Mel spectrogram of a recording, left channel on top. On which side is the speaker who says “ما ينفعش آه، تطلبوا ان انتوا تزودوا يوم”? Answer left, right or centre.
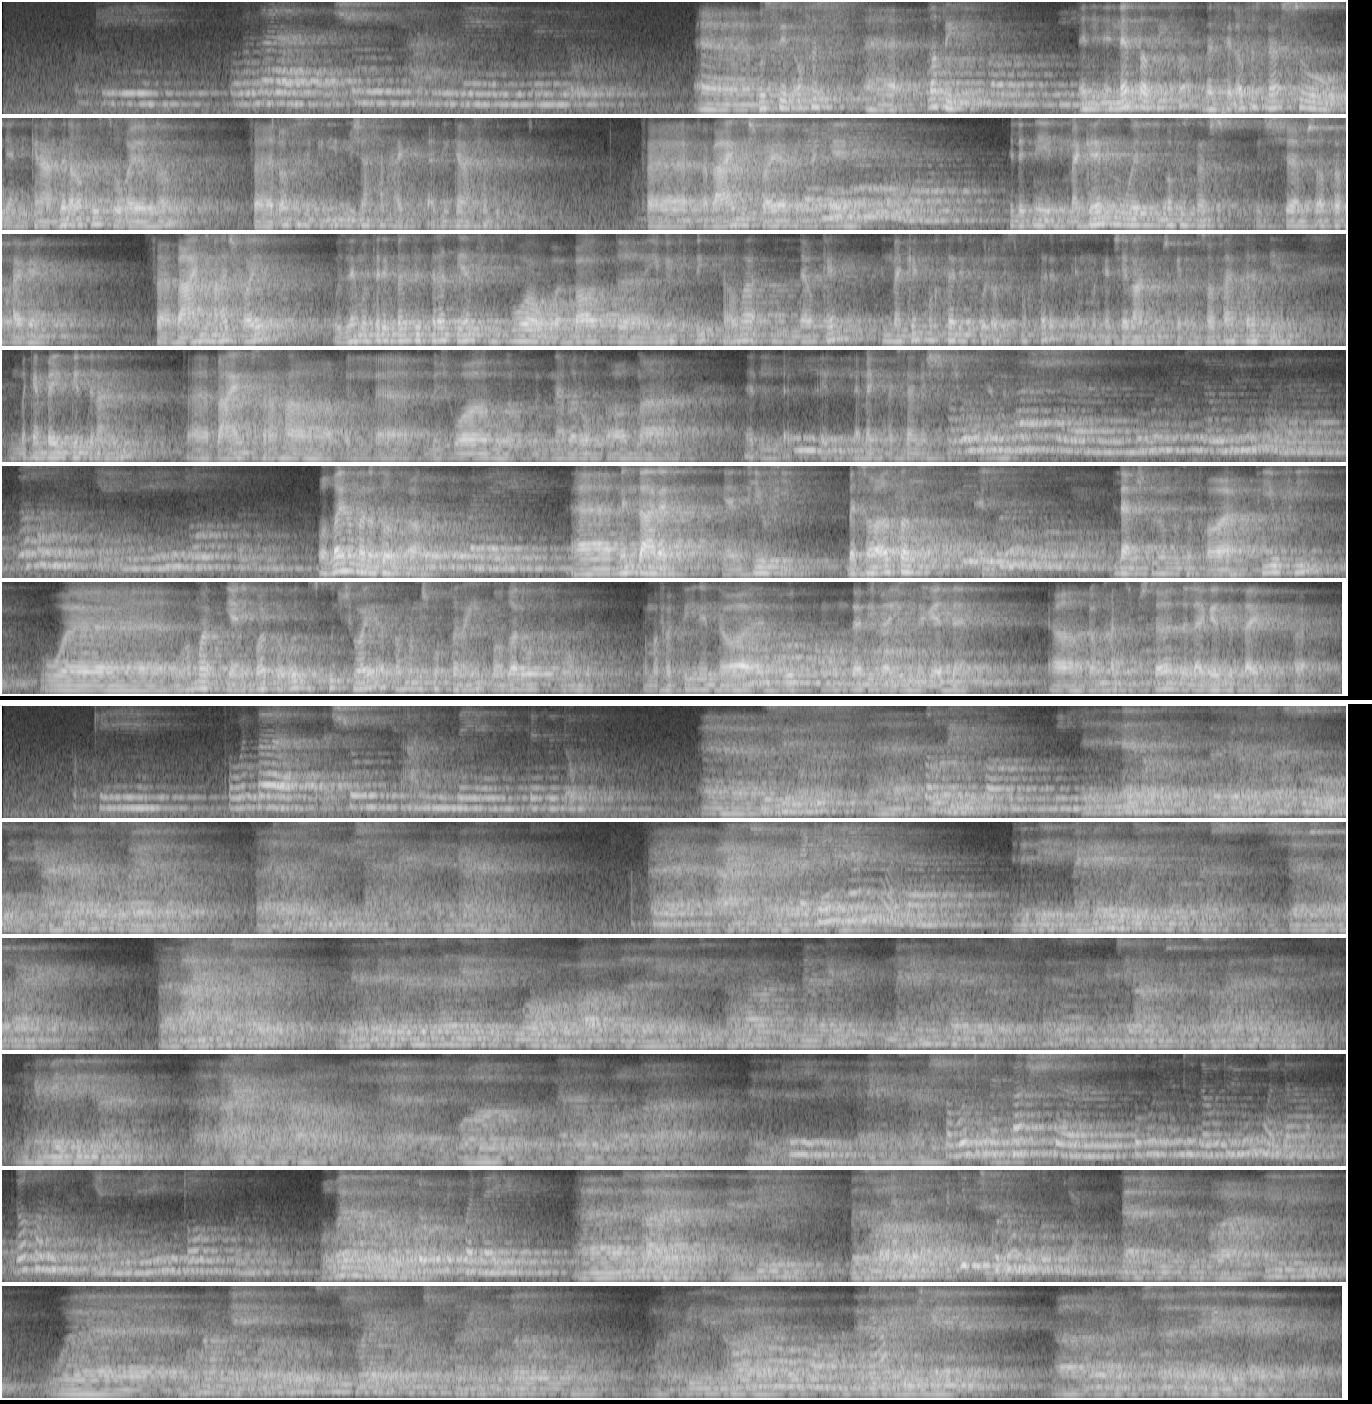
Right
